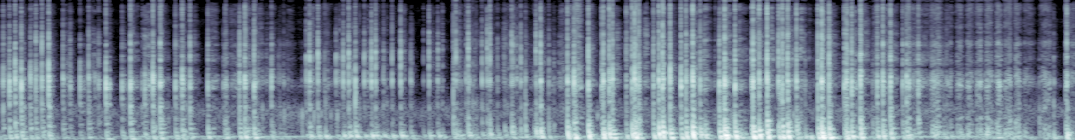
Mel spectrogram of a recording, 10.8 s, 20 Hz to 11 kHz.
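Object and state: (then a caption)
Plastic Blu-ray case with cardboard slipcover. Fingertips tap quickly on a hollow plastic 4K UHD Blu-ray movie case of Top Gun Maverick, held in hand, with a glossy cardboard slipcover. The result is a rapid, irregular stream of soft, dull taps with low, hollow thuds and almost no ring, growing louder and denser toward the middle and end.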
